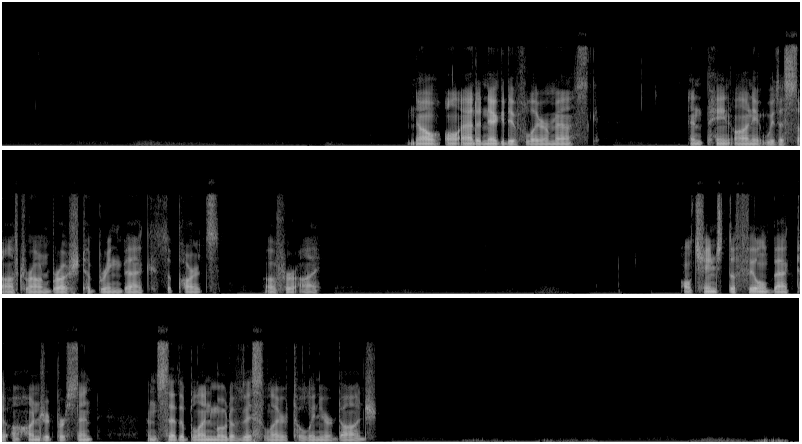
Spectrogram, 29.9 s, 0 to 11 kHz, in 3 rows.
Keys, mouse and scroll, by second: 1.9 click, 8.0 alt+click, 9.5 click, 11.8-16.0 drag, 18.5 click, 19.6 click, 21.3 click, 23.7 click, 29.6-29.9 scroll up 2.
